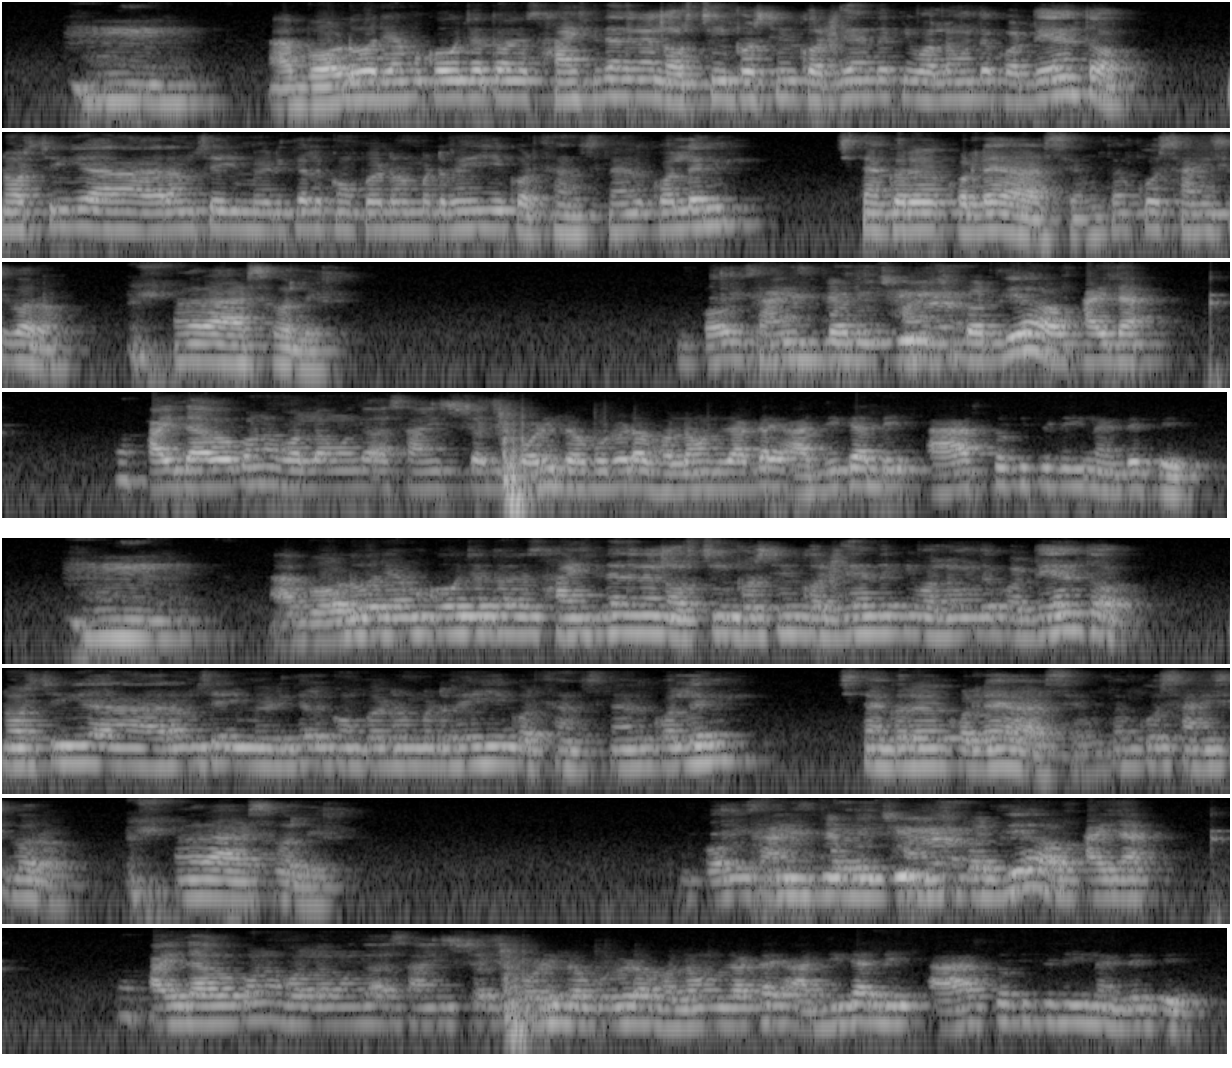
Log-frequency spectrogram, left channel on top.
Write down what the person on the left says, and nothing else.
ଆଉ ବଡ଼ୁ ହେରିଆଙ୍କୁ ମୁଁ କହୁଚି ଯଦି ତୋମେ ସାଇନ୍ସ ହେଇଥାନ୍ତ ଏଇନା ନର୍ସିଂ ଫର୍ସିଂ କରିଦିଆନ୍ତ କି ଭଲ ମନ୍ଦ କରିଦିଆନ୍ତ। ନର୍ସିଂ ଆ, ଆରାମସେ ଏଇ ମେଡିକାଲ୍ କମ୍ପାଣ୍ଡମେଟରେ ହେଇ ଇଏ କରିଥାନ୍ତେ, ସିଏ ତାଙ୍କର କଲେନି। ସିଏ ତାଙ୍କର କଲେ ଆର୍ଟସ, ମୁଁ ତାଙ୍କୁ କହୁଚି ସାଇନ୍ସ କର।
ତାଙ୍କର ଆର୍ଟସ କଲେ, ମୁଁ କହୁଚି ସାଇନ୍ସ
ପଢ଼ି,
ସାଇନ୍ସ କରିଦିଅ ଫାଇଦା ହଁ ଫାଇଦା ହବ କଣ ଭଲ ମନ୍ଦ ଆଉ ସାଇନ୍ସ ଯଦି ପଢିଲ କୋଉଠି ଗୋଟେ ଭଲ ମନ୍ଦ ଜାଗାରେ ଆଜିକାଲି ଆର୍ଟସ ତ କିଛି ଦେଇନା ଦେବେ,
